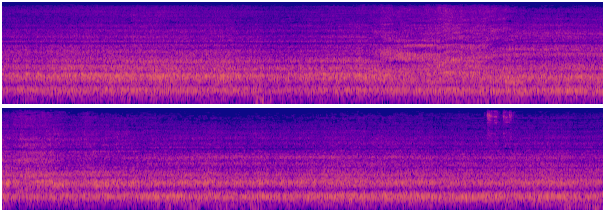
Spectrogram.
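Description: Steady rushing of a blower on its lowest setting, forcing air into a homemade charcoal-fired bucket furnace so that the fire burns hotter.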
